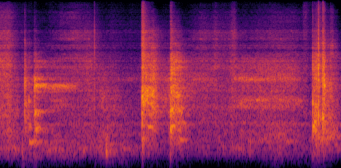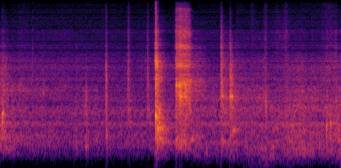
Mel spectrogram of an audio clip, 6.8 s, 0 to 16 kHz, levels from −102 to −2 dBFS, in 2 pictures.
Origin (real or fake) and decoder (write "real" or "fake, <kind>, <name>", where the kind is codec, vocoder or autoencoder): fake, autoencoder, DAC-VAE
